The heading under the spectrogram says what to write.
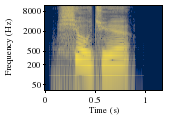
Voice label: "嗅觉", Chinese

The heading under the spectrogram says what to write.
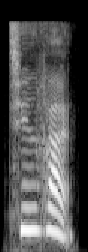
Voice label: "侵害", Chinese

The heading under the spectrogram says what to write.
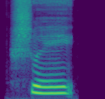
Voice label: "水", Chinese

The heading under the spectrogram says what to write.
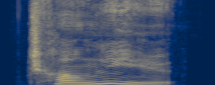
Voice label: "成语", Chinese

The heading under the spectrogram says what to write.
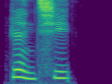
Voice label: "任期", Chinese

